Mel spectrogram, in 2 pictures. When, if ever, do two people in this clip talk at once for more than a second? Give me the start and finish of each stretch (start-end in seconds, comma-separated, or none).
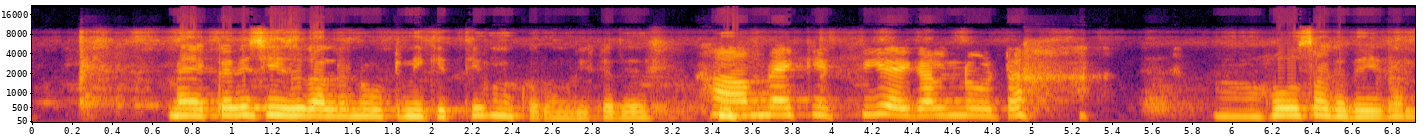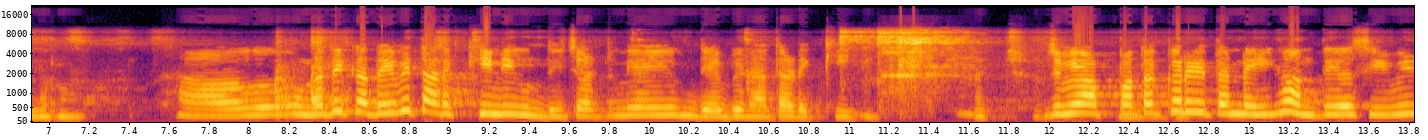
none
